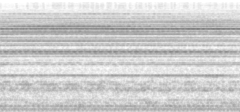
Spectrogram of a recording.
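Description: Constant high-pitched whine and hiss with a cluster of fixed tones through the fast spin, no thumping: the motor bearings are worn.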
